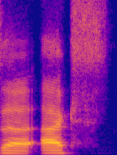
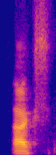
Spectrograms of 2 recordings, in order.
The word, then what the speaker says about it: ACKS: I wanted to the comment that L said about is ACKS to pronounce like ASCII.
